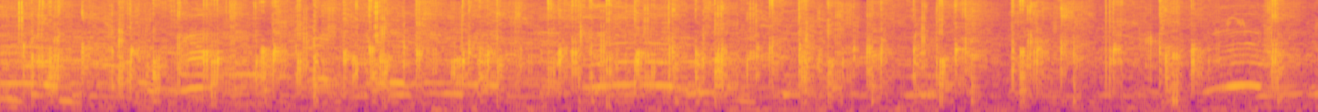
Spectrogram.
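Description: Small crowd of football spectators clapping steadily, with voices calling out over the claps.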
